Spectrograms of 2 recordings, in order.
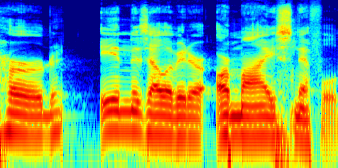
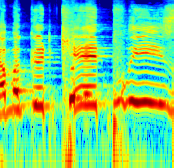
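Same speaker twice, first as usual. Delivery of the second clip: put-on very high, slow, hysterical crying and sobbing. Retelling being arrested and pleading with the cops, imitating hysterical crying. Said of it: "I'm just crying hysterically".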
